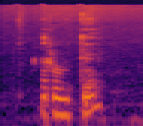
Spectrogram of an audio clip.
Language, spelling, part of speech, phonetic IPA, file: Polish, rudy, adjective / noun, [ˈrudɨ], LL-Q809 (pol)-rudy.wav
